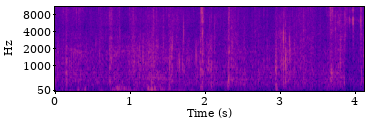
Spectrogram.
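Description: Footsteps over stony ground and dry brush: irregular steps with small knocks and crackles.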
